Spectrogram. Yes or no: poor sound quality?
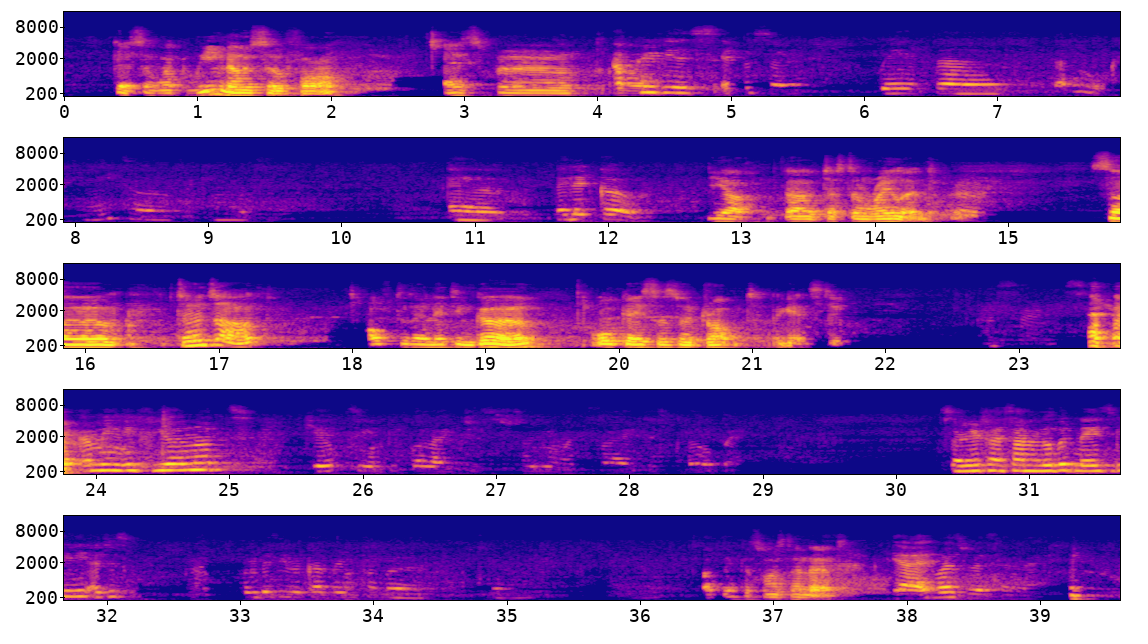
yes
